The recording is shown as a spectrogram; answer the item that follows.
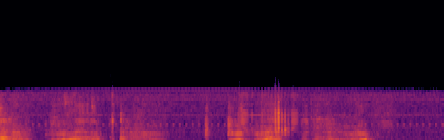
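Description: Rubber soles of a pair of canvas Vans sneakers rubbed against each other, squeaking in short gliding up-and-down squeals, in two bouts with a pause between.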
